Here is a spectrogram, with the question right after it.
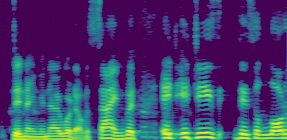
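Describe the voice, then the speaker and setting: Against a quiet background, a woman speaks at a very fast pace in an animated tone. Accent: strong Australian. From Australia. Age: 50s. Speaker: podcast host. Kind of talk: interview.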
